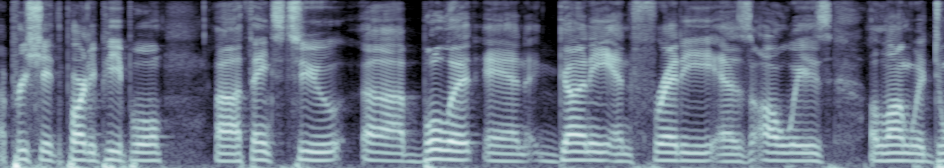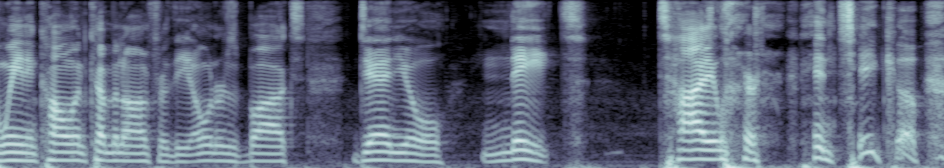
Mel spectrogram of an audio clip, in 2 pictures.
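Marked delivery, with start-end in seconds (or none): 9.7-14.0 very slow, much slower pace. Closing a broadcast, thanking the owner's box guests by name, very slow. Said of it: "I have to speak very slowly now".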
